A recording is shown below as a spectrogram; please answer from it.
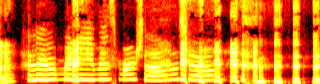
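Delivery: very high and very slow voice. Speaker talking about Marcel the Shell videos does Marcel the Shell voice. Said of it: "start talking in a high-pitched voice".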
